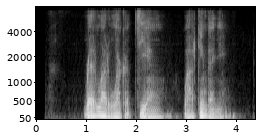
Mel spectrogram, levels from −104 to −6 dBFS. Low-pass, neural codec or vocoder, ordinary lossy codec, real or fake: 7.2 kHz; codec, 24 kHz, 0.9 kbps, WavTokenizer, small release; none; fake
